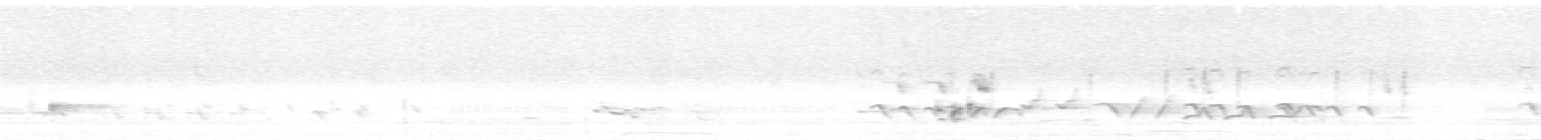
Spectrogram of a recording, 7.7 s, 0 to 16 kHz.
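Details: Eurasian blackcap, male and female, recorded on 4 September 2019 in Berislav district, Kherson region; faint, scattered high chirping notes that become a denser burst of twittering in the second half, over a steady hiss of background noise.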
